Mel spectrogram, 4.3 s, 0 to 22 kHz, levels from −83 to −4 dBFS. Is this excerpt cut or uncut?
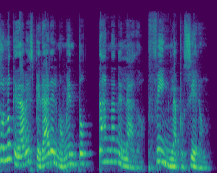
cut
